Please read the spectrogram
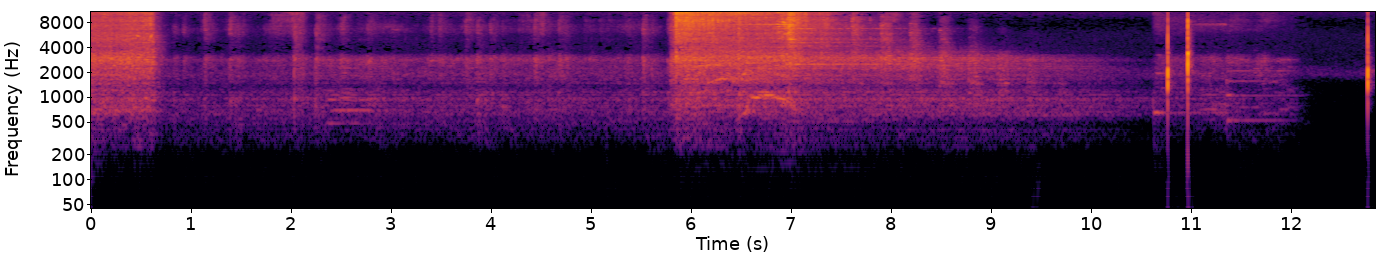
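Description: Horror film trailer soundtrack of tense music and sound effects, loud at the start, quieter in the middle, with a loud swell about six seconds in that slowly fades. Near the end come two sharp clicks in quick succession, the click effects of a subscribe-button animation.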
